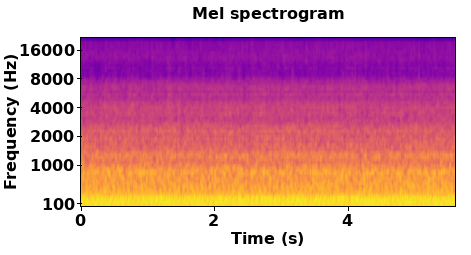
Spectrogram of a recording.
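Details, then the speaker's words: Predator 3500 inverter generator that only ran on choke and surged, after a clogged carburetor jet was cleared without removing the carburetor. Smooth, even low hum at constant speed with no surging; now running properly. "that little just going like that is going to completely fix the issue it's not going to Surge anymore"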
